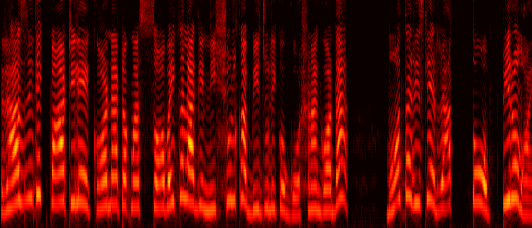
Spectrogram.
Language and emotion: Nepali, angry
